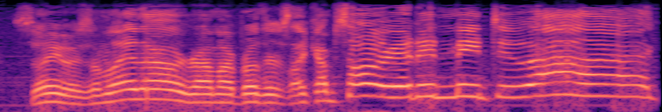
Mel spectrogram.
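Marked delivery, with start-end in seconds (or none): 1.6-3.3 put-on crying, very high, slow and tearful. Retelling a brother's apology after an injury: imitating someone crying.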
